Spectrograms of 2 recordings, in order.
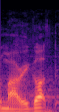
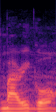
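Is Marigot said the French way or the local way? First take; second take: local; French. First: It is said with the local island pronunciation. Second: It is said with a French pronunciation. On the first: This is how people here say it. "what we call Marigot" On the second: This is how it would be said in French. "in French you may have pronounced it as Marigot"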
